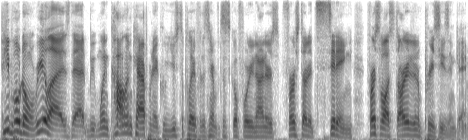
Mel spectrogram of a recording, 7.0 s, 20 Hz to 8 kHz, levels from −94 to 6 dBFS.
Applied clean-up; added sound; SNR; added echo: none; none; none; none.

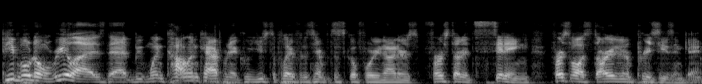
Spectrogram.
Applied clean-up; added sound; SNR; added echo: none; none; none; reverberation time 0.2 s.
